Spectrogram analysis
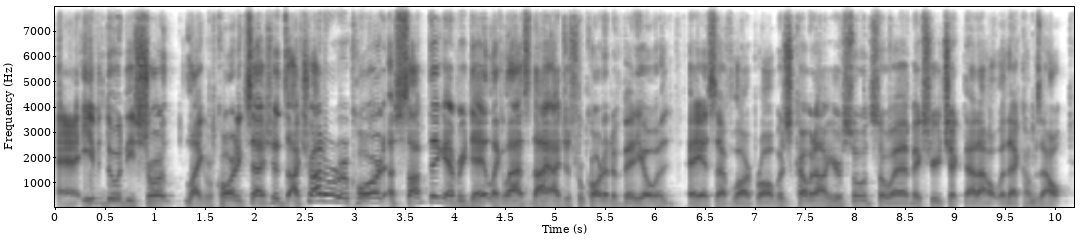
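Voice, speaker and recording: Speaking fast with lively intonation and hardly any pauses, a man with a mid-range voice fields viewer questions as a YouTuber. The chat is casual and in character, delivered in a put-on, strained impression of another creator. He rambles in slangy bro-speak, and his voice is sore from the strain.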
